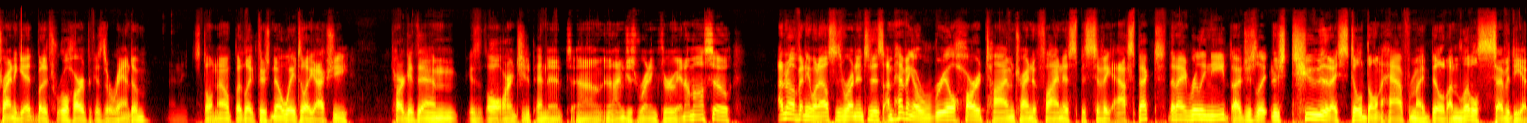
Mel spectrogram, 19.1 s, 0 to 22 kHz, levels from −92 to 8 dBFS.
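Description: From 6.83 to 9.14 s, channel delay (comb filtering) makes speech hollow: a sub-millisecond lag notches it from around 700 Hz, fixed, not sweeping like flanging.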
